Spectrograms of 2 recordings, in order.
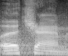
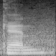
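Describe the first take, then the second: First: The middle consonant is a CH sound. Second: The middle consonant is a hard K sound. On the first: The speaker calls it right. "or Erchan, I should call him" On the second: The speaker calls it wrong. "I called him Erkan initially, and uh, I was corrected"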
